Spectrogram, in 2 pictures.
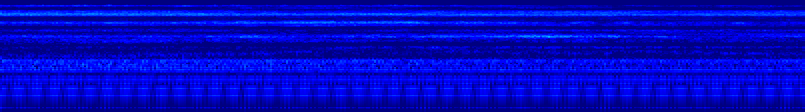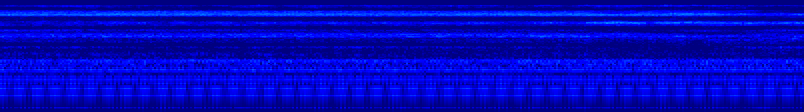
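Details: Aerosol nebulizer running for a no-talking ASMR relaxation recording with hand movements: steady mechanical hum and hiss with a fast pulsing motor buzz, running continuously.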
